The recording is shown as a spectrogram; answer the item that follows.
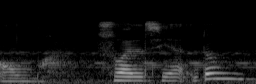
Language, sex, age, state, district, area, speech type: Manipuri, female, 45-60, Manipur, Senapati, rural, spontaneous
